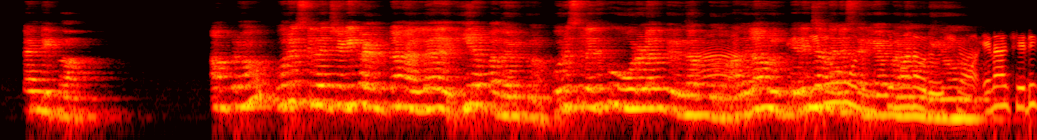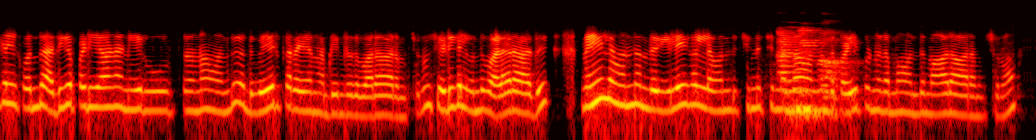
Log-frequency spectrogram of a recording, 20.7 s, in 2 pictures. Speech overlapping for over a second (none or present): present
